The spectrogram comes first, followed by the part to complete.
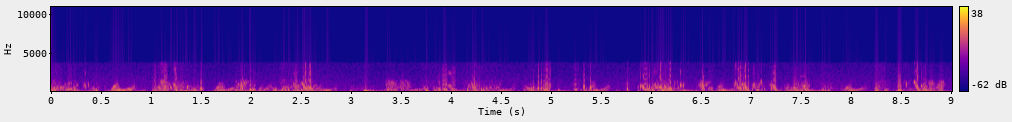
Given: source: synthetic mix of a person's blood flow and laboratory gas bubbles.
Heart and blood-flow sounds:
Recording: Doppler ultrasound of blood flow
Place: precordium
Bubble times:
0.00-0.49 s: bubbles
1.00-1.54 s: bubbles
1.83-2.07 s: bubbles
2.21-2.69 s: bubbles
3.10-3.21 s: bubbles
3.33-3.60 s: bubbles
3.69-4.07 s: bubbles
4.12-4.46 s: bubbles
4.71-5.02 s: bubbles
5.05-5.11 s: bubbles
5.21-5.44 s: bubbles
5.72-5.80 s: bubbles
5.85-6.36 s: bubbles
6.46-6.63 s: bubbles
6.79-7.82 s: bubbles
8.21-8.39 s: bubbles
8.44-8.94 s: bubbles
From the record:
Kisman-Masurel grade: 342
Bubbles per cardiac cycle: rolling drumbeat, 9 or more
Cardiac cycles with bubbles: 100%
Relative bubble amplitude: moderate (0.250 to 0.450)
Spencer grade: 3 (all of the cardiac periods contain showers or single bubble signals, but not dominating or overriding the cardiac motion signals)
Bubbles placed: only in the low amplitude regions of the cardiac cycle

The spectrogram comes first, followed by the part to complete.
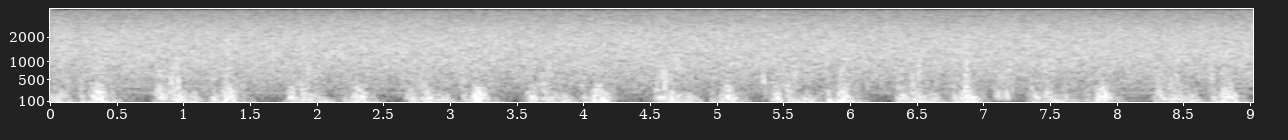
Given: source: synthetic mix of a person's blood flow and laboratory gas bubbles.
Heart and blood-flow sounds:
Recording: Doppler ultrasound of blood flow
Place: precordium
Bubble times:
4.55-4.66 s: bubbles
5.31-5.50 s: bubbles
7.06-7.24 s: bubbles
From the record:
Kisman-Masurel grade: 121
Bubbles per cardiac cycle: 1 to 2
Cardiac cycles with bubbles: 10 to 50%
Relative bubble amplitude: barely perceptible (0.100 to 0.250)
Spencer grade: 2 (many but less than half of the cardiac periods contain bubble signals, singularly or in groups)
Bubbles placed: anywhere in the cardiac cycle

